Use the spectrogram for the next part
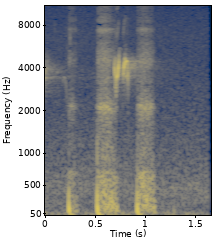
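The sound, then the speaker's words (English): Three sharp, emphatic calls from wild crossbills around the perimeter of a small gulch, bright metallic chips spaced irregularly and clear, with no voices present. “Crossbills, several wild birds around the perimeter of this little gulch calling.”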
